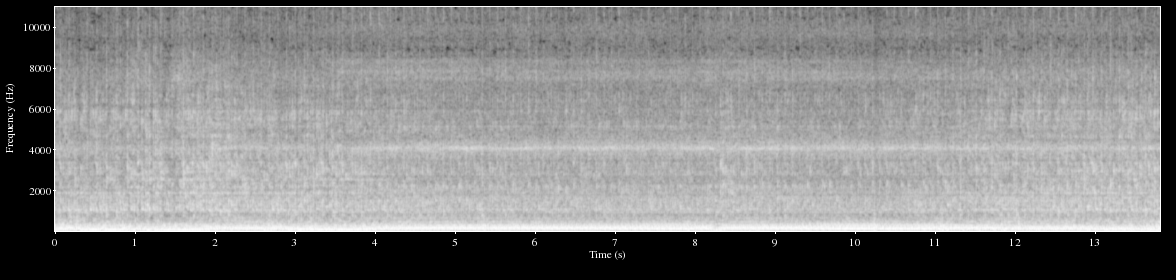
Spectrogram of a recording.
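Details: 1938 Dodge flathead six, restarted after sitting 40 years, cranked on 6 volts after firing order and timing were corrected: low, steady idle with an even beat and a brief blip of revs; running smoothly.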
